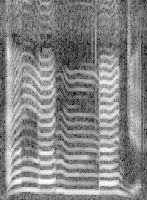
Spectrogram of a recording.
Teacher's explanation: Tapi selain mim dan ba ya, itu disebut dengan izhar syafawi. Jadi dibaca jelas, tidak didengungkan.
